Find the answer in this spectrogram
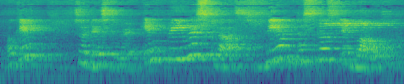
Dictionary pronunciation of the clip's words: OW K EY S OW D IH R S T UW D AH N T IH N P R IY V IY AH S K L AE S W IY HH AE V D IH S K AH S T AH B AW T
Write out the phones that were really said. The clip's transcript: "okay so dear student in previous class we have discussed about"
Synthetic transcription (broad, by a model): OW K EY S OW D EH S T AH T IH N P R IY V IY AH S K L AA S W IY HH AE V D IH S K AH S T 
